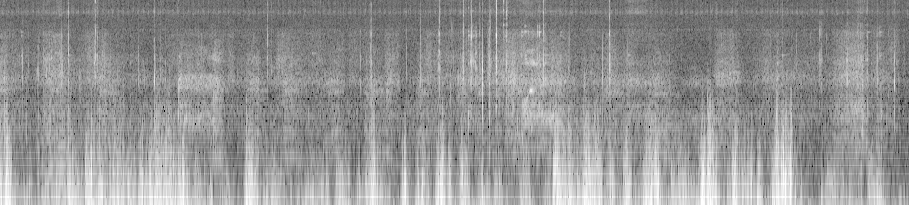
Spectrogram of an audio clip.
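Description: Wind buffeting the microphone in uneven gusts, with a few sharp clicks of climbing hardware as rope is handled at the anchor chains.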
